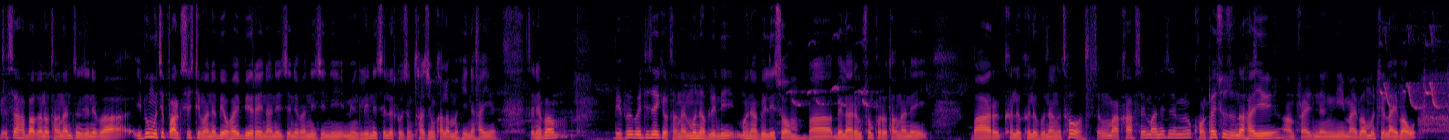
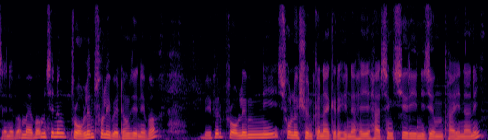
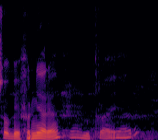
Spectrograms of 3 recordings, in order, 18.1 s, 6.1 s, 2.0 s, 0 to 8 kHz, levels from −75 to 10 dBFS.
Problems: none marked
